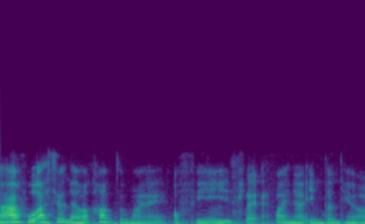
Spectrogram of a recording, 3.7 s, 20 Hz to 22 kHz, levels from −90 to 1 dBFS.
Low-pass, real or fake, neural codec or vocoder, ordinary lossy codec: 7.2 kHz; fake; codec, 16 kHz, 16 kbps, FunCodec, trained on Chinese and English, 50 frames a second; Opus, 16 kbps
